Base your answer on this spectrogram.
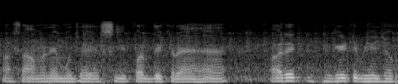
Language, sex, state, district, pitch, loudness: Hindi, male, Bihar, East Champaran, 130 Hz, -23 LUFS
